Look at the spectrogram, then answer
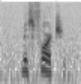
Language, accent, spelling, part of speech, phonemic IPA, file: English, US, misfortune, noun, /mɪsˈfɔɹt͡ʃən/, En-us-misfortune.ogg
- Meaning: 1. Synonym of bad luck 2. An instance of bad luck, an undesirable event such as an accident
